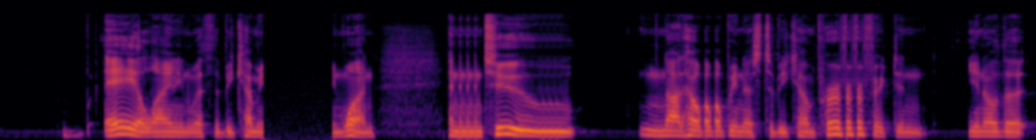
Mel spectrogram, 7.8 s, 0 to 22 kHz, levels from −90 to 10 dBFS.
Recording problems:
audio freezing; at 2 s for 0.5 s
audio stuttering; 4 times, first at 3.5 s

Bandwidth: 14.5 kHz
